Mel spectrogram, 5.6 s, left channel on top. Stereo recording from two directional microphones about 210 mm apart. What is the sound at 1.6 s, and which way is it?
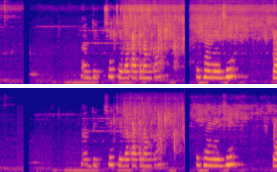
Speech, 10° left (ahead or behind).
